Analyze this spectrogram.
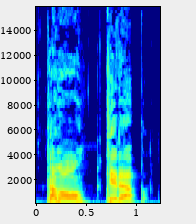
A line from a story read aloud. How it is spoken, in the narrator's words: said the man roughly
